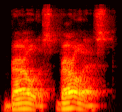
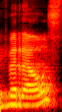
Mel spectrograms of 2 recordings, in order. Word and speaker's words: Verrelst: conversations we are live on Facebook with Ruth barel barst did I pronounce that correctly yeah we say verel but that's a difficult it's something yeah that's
